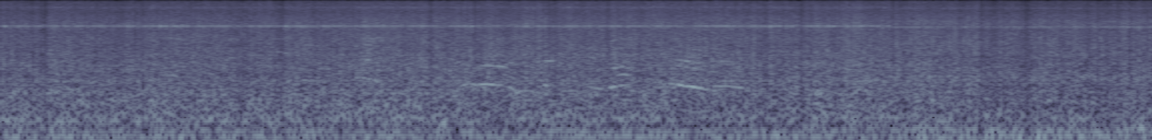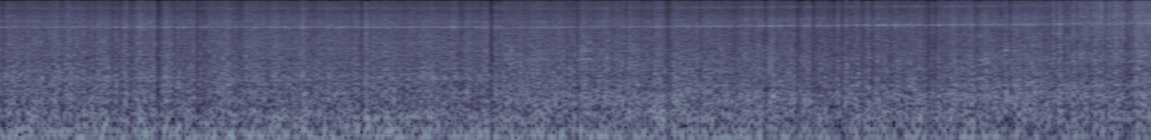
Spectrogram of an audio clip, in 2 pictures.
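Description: Steady, loud drone of a turboprop jump aircraft's engines and propellers, mixed with wind rushing past the open jump door, with a thin high whine held over it.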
